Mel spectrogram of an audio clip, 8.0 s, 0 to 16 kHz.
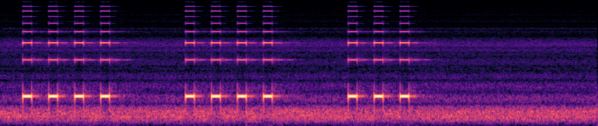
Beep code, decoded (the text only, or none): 4-4-3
